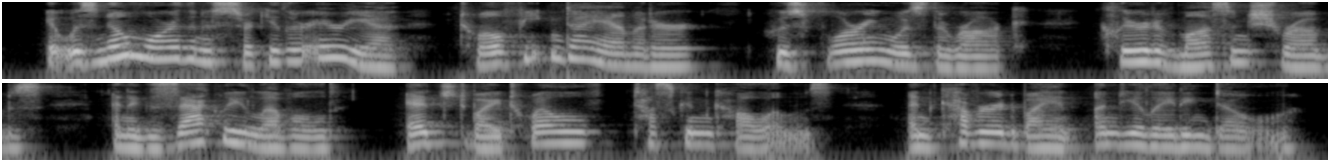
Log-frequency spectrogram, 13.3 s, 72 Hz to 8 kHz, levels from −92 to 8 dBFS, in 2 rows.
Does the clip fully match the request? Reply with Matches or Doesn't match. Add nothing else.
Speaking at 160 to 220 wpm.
Matches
